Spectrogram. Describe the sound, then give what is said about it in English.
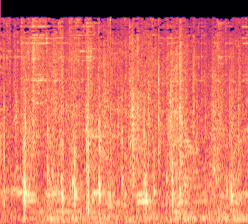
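Hooves clip-clop at a steady walking pace as a horse-drawn stagecoach passes on a street in Tombstone, the rhythmic knocks sounding over a low, busy outdoor street ambience. “Horse-drawn stage coaches pass by constantly.”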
